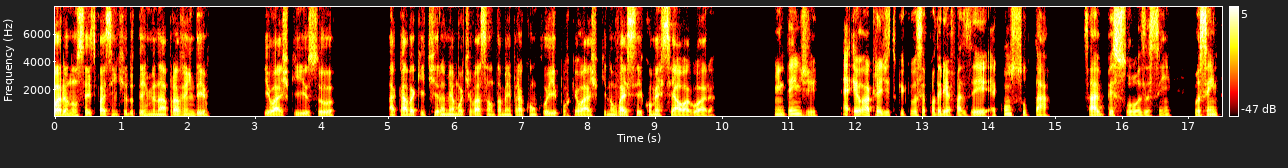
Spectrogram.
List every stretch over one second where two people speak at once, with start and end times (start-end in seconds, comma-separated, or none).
none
